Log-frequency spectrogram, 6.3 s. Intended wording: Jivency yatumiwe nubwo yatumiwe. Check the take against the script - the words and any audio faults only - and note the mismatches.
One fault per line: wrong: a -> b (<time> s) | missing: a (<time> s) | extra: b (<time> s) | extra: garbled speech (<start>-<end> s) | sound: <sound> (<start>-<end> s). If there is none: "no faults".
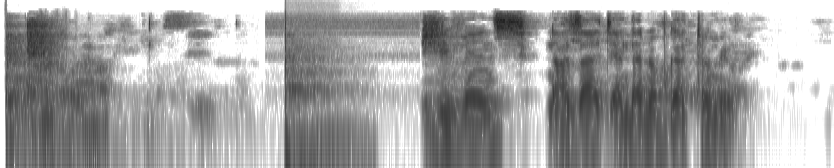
sound: thud (2.1-2.8 s)
wrong: yatumiwe -> ntazagenda (4.1 s)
